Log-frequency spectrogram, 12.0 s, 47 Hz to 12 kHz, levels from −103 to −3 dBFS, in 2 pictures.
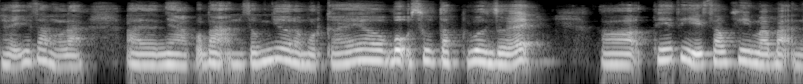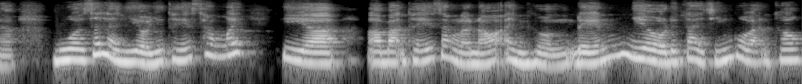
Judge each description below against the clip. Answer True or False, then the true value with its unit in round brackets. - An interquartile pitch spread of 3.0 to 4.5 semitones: True (4.1 semitones)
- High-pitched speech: True (205 Hz)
